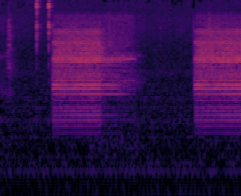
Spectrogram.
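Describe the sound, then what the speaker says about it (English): An alarm blares in the game Bionic Heart, two loud, harsh, sustained buzzing blasts separated by a short gap, heard alone with no talking. "The piercing sound of the alarm is enough to break me free from my terror."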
